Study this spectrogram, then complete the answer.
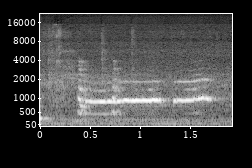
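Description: A backyard laying hen, one of a small flock of four kept for eggs in Austria, gives a drawn-out, wavering cluck-call at close range, briefly breaking and then resuming, with no talk over it.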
